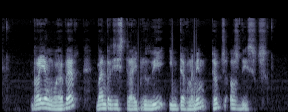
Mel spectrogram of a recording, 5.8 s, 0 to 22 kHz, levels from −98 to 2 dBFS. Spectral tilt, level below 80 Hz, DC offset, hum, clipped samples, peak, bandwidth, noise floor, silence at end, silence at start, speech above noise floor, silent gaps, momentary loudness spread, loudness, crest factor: -6.5 dB/octave; -62 dBFS; under 0.1%; none; under 0.1%; -8 dBFS; 11.5 kHz; -63 dBFS; 0.5 s; 0.6 s; 37 dB; none; 11 LU; -26 LUFS; 18 dB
